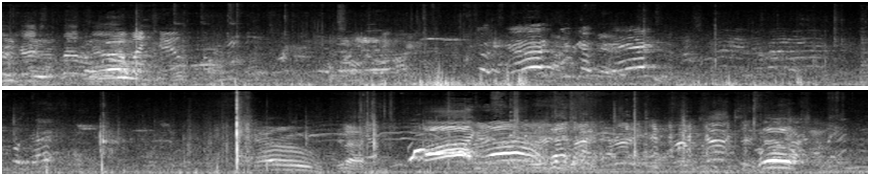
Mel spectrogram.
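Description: Young girls cheer and chant loudly outdoors.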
